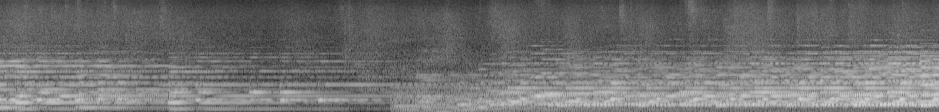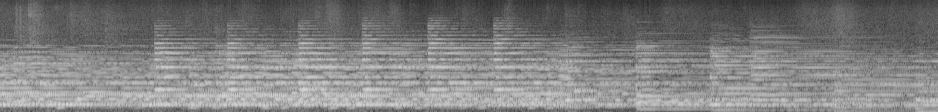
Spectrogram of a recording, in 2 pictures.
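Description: Solo grand piano playing: a softer passage thins out about six seconds in, then a fuller, louder passage takes over.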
